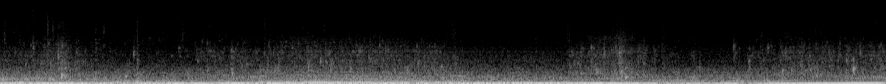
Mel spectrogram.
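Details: BMW Z4 parked outdoors after heavy rain, microphone held near suspected spot while braking to a stop: deep swishing and gurgling of trapped water; water suspected inside a frame rail, to be drilled out.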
